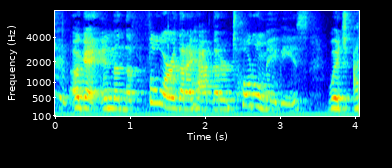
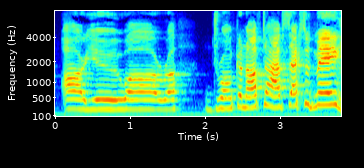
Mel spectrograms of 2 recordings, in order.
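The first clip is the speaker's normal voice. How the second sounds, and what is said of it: Exaggerated cartoon character accent. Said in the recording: “talking like JFK from Clone High. ... that is the funniest accent.”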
